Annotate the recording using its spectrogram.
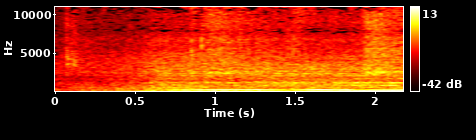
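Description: Music coming in loud over the arena's sound system, growing louder, with sustained low notes that enter about half a second in and hold, over a wash of noise.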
